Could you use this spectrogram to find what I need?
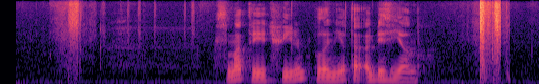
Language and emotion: Russian, neutral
